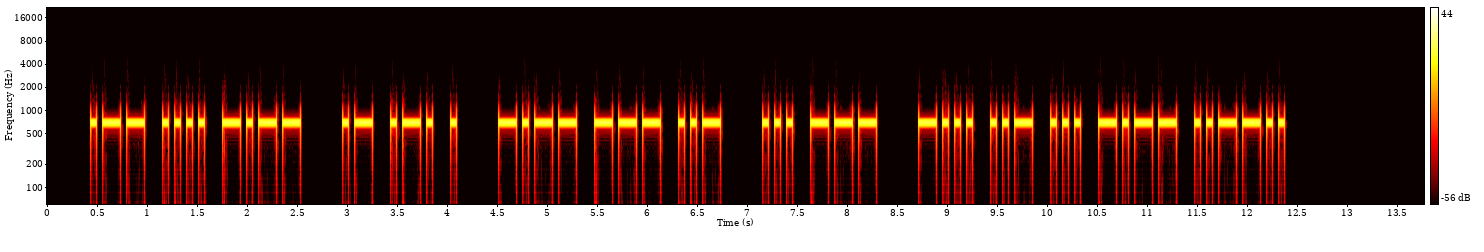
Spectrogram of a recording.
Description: Morse code, heard as a keyed tone, about 20 wpm, 700 Hz. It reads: WHY ARE YOU SO BUSY?
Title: Sentences from Top 1000 Words - Review Part 3 - 20wpm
